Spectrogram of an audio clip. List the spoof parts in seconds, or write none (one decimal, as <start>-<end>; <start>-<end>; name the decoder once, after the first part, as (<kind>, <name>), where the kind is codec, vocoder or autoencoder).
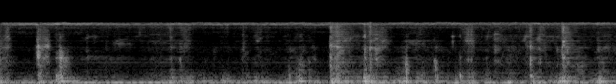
0.0-6.2 (vocoder, HiFi-GAN)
